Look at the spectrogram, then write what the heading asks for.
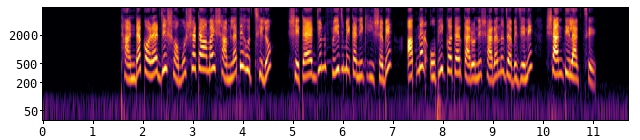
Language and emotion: Bengali, happy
